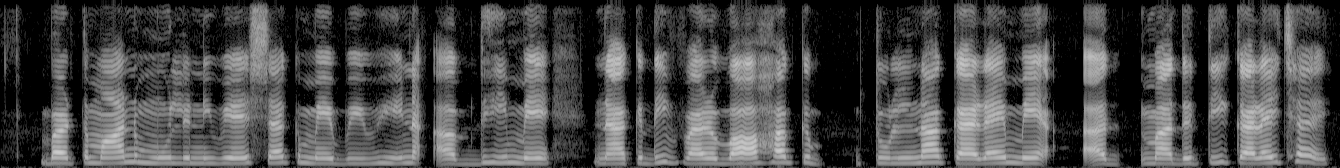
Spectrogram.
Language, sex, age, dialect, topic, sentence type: Maithili, female, 36-40, Eastern / Thethi, banking, statement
